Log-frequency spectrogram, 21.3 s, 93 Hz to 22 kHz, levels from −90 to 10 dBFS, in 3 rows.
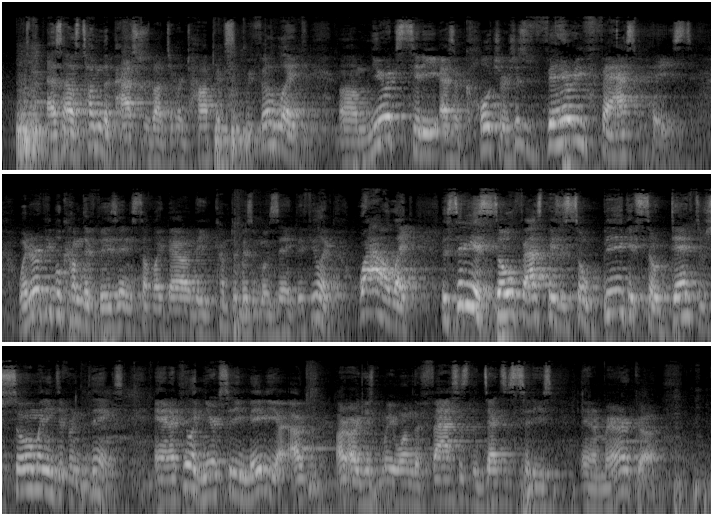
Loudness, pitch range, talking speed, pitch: -28 LUFS, 130-210 Hz, 230 wpm, 160 Hz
